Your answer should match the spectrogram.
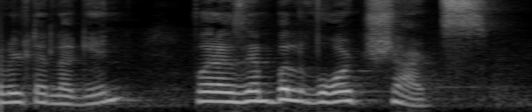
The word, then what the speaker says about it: Wortschatz: For example, Wortschatz has two syllables.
